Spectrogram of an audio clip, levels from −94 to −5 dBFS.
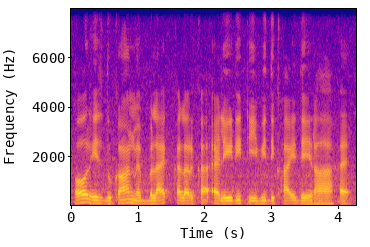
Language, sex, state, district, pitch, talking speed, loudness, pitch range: Hindi, male, Uttar Pradesh, Lucknow, 110 Hz, 180 wpm, -16 LUFS, 110-115 Hz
